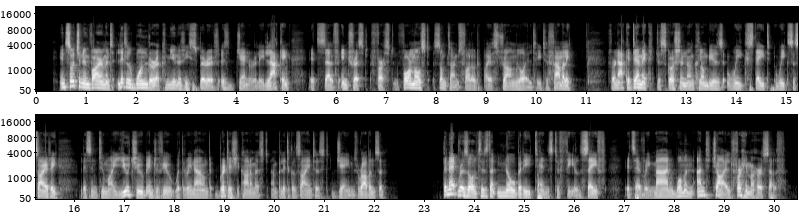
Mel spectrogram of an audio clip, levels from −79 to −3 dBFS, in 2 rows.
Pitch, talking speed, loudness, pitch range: 95 Hz, 140 wpm, -18 LUFS, 80-110 Hz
